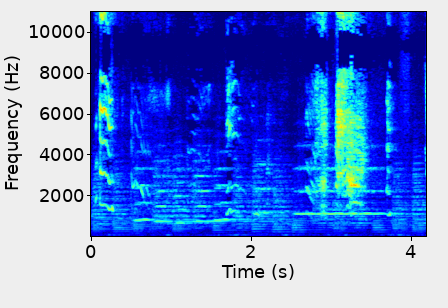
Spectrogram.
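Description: Asian small-clawed otter squeaking and chirping: quick high falling squeaks near the start, and a louder, harsher squeal about three seconds in, over background music.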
